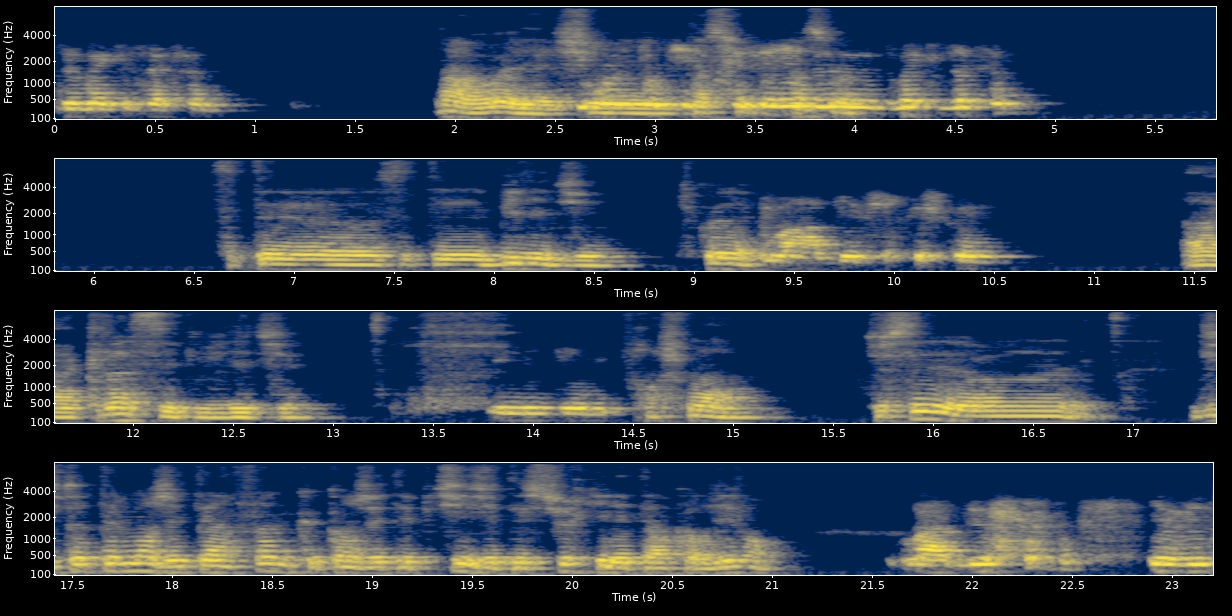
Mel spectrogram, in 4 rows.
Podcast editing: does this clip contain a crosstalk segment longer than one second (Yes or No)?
Yes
